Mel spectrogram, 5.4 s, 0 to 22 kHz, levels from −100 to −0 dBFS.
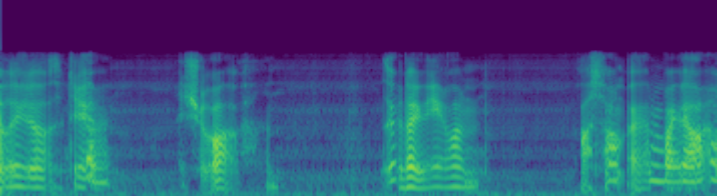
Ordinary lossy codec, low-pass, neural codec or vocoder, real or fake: none; 7.2 kHz; autoencoder, 22.05 kHz, a latent of 192 numbers a frame, VITS, trained on many speakers; fake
